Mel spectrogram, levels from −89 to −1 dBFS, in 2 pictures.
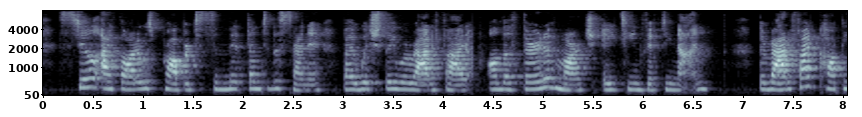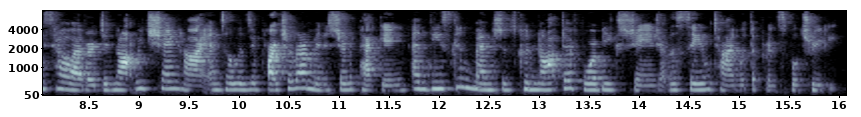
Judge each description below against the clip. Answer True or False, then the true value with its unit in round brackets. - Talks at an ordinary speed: False (210 wpm)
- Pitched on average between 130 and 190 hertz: False (225 Hz)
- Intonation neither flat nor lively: True (3.0 semitones)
